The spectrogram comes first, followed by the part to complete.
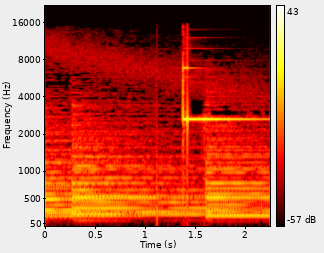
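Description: Background intro music with a single bright bell ding about one and a half seconds in that rings on: a notification-bell sound effect.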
